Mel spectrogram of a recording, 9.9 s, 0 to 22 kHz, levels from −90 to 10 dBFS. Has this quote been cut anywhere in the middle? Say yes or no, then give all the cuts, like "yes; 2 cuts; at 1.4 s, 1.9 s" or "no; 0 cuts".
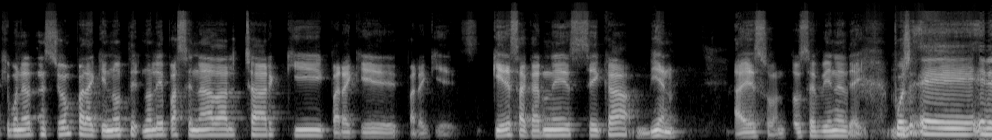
yes; 2 cuts; at 7.3 s, 8.5 s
